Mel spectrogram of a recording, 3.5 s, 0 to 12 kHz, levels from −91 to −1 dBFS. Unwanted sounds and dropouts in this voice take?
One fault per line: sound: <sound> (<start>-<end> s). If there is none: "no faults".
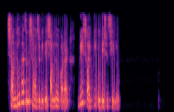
no faults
